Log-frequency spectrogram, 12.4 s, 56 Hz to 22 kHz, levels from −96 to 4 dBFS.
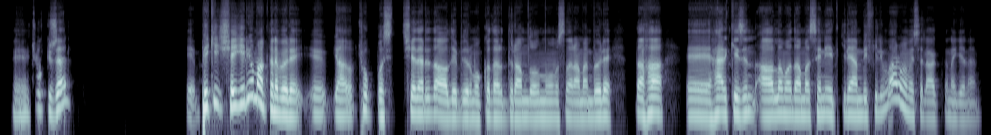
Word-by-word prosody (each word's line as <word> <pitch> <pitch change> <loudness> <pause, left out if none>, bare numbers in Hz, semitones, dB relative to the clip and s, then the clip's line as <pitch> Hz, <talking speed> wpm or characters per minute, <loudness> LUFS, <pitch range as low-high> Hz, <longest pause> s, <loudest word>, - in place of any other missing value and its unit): Eee, 70 - -7
çok 180 0 -11
güzel. 185 - +2 1.5
Eee, - - -7
peki 200 +4 +4
şey 195 +2 +5
geliyor 250 +9 +3
mu 270 - +8
aklına, 170 -8 +5
böyle? 140 -2 +4
Eee, 150 0 -7
ya 140 -2 0
çok 160 -3 -4
basit 135 -1 -2
şeylerde 150 -1 +1
de - - +2
ağlayabiliyorum, 130 -1 +2
o 120 - -3
kadar 130 -3 -2
dram 130 -1 -1
da - - -1
olmamasına 125 +1 -3
rağmen. 125 +1 -2
Böyle 135 0 +2 0.3
daha, 150 +1 +4 0.3
eee, 135 -2 -1
herkesin 150 +1 0
ağlamadığı 145 +1 +1
ama 140 0 0
seni 145 +1 -3
etkileyen 140 +1 -2
bir 140 - -4
film 160 +6 -8
var 280 - +1
mı 210 -9 -1
mesela 140 -2 -8
aklına 125 +1 -11
gelen? 120 -1 -14
140 Hz, 185 wpm, -22 LUFS, 130-150 Hz, 1.5 s, mu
